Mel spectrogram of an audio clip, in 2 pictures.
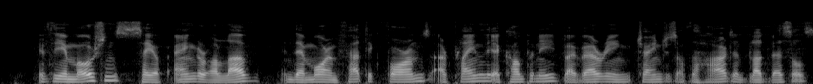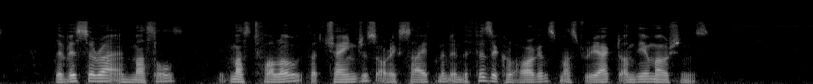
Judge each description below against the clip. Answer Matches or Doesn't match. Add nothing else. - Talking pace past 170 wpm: Doesn't match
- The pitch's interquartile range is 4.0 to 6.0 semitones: Doesn't match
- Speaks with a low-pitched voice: Matches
